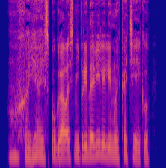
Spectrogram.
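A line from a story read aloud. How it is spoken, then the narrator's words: Relieved exhale. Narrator (Russian): с облегчением выдохнула Наталья Никифоровна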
